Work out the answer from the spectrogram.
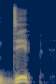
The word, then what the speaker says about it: dip: É o que chamo de short eye do inglês. É um som que a gente não tem exatamente igual em português. E muitas vezes nós brasileiros acabamos pronunciando como o nosso i de vista, o que pode confundir com outras palavras. em inglês. Praticar esse som curtinho em dip é bem importante, bem notado, uma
